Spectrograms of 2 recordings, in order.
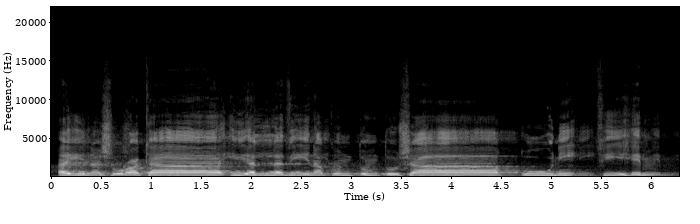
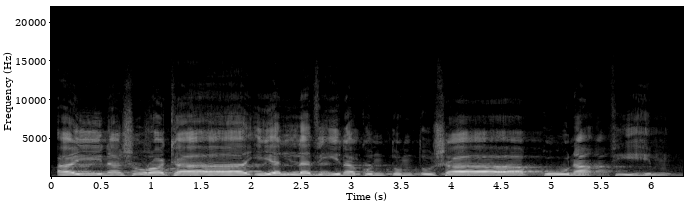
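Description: First: The verb ends with the syllable 'ni'. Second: The verb ends with the syllable 'na'. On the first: They opposed God himself. "وقرأ نافع وحده: ... تشاقون أصلها تشاقونني" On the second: They opposed the messengers. "هذه قراءة الجمهور"

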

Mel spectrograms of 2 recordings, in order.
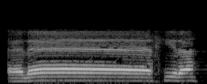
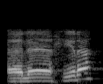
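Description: First: The lengthened vowel is held moderately. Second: The lengthened vowel is held briefly.

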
